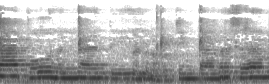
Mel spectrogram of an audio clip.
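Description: A young man singing solo, a slow melody of long held notes that slide from one pitch to the next.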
